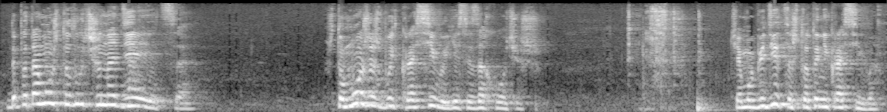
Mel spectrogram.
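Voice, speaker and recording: An actress playing a proud, insecure young daughter in a 1970s Soviet radio play, with a theatrical, defensive, wounded delivery. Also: female voice, medium pitch, lively intonation, moderate pace, pauses often, a little hiss or hum, close to an everyday voice. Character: proud, insecure, plain-spoken unmarried daughter. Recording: roomy 1970s radio drama recording.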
